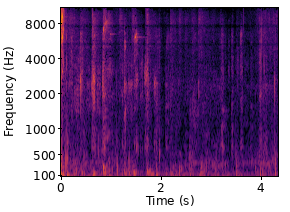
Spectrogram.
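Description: F1b goldendoodle puppies panting and licking close up, amid irregular scuffling of paws and fur against clothing.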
